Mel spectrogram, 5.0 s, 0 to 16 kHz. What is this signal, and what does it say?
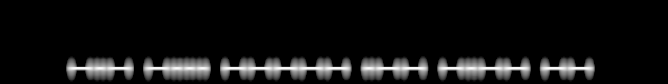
Morse code, heard as a keyed tone, about 30 wpm, 700 Hz. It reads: KB0WYM
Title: Speed Racing - USA 2x3 Call Signs 25wpm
